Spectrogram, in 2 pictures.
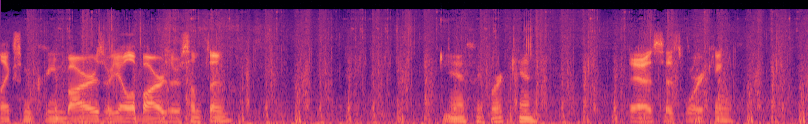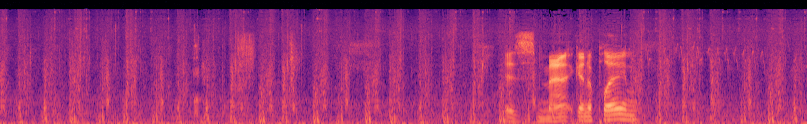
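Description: Footsteps run quickly through grass.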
